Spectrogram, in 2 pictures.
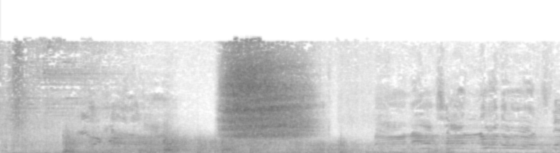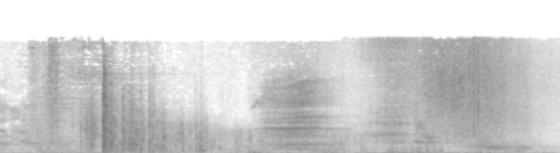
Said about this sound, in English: There's a thunderstorm broken out in the suites downstairs. Rain, lightning, wind, all that stuff.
